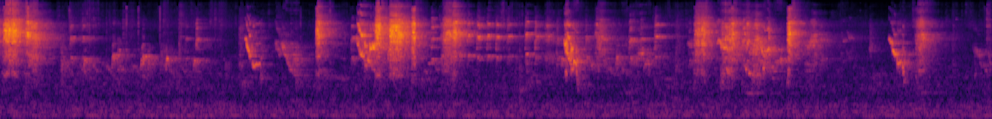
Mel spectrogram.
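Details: Budgerigars in a home colony, eating, playing and fighting: a dense mix of scratchy chirps, squeaks and warbled chatter from several birds overlapping, with a soft steady background hum.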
